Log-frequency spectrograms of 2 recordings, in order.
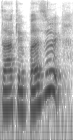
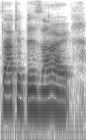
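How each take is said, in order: First: The name is said like the bird 'buzzard'. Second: The name is said like the word 'bizarre'. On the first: The speaker calls it wrong. "this looks like it says doctor Buzzard" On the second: The speaker calls it right. "this card is pronounced doctor Bizarre"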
